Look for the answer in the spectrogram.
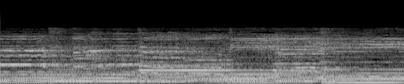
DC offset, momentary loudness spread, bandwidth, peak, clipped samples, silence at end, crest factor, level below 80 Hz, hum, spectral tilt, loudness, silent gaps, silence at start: under 0.1%; 1 LU; 5.8 kHz; -6 dBFS; under 0.1%; 0 s; 12 dB; -32 dBFS; none; -11.5 dB/octave; -18 LUFS; none; 0 s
